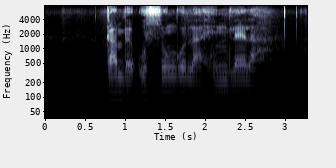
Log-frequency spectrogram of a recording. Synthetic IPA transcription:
kʼambʱɛʔusuŋɡulaɦind͡ɮʼɛːla

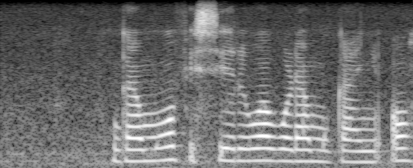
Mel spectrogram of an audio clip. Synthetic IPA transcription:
ŋɡamuofisiɾiwaβuɺamukʼaɲiʔɔ

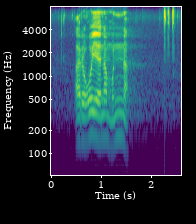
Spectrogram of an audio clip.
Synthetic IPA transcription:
aɾɪɣʊjɛnamʊn̩ːna

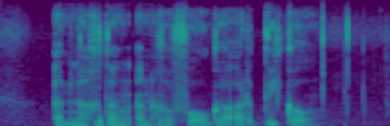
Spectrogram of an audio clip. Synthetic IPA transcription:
ʔənləχtəŋʔə̰nχəfɔlˠɡə̰ʔɐ̰rtikəlˠ

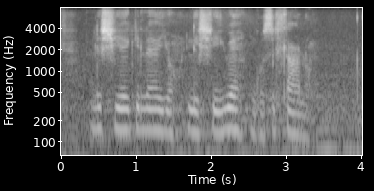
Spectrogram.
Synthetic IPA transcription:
liʃijek̬ʼilɛjɔ | liʃijwɛŋɡʱosiɬaːlɔ

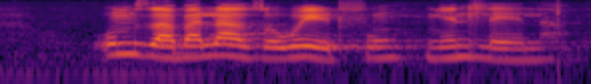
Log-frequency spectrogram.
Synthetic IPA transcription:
um̩zaɓalazɔwet͡fʰuŋɛnd͡ɮʱɛːla

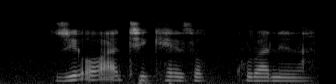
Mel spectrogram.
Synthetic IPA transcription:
zʷiʔɔʔa̰tʰikʰɛzɔ | kʰuɺwanɛːɺa

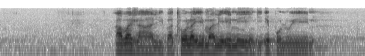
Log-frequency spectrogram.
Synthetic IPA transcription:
aɓaɮaliɓatʰɔlaimaliɛneŋiʔɛb̥ʱɔlweːni

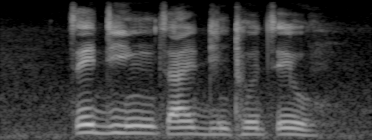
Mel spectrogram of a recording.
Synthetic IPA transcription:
t͡sediŋ̩t͡sʼadin̩tʰot͡sʼeːʊ

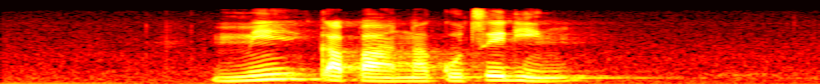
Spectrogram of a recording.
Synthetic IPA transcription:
m̩mɪkʼapʼanakʼʊt͡sʼediːŋ̩

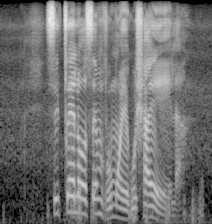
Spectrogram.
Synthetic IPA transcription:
siǀɛlɔseɱb̪vumɔjek̬uʃajɛːla̰

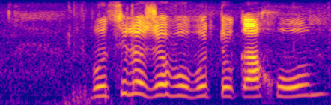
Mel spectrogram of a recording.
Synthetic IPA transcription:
bʊt͡sʰɪlɔd͡ʒobʊbʊtʼʊkʼaχʊ

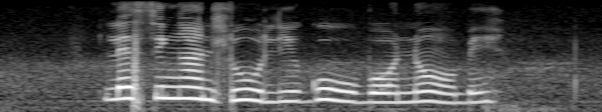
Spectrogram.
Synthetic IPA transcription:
lesiŋand͡ɮʱulik̬uɓɔnɔːɓɛ

